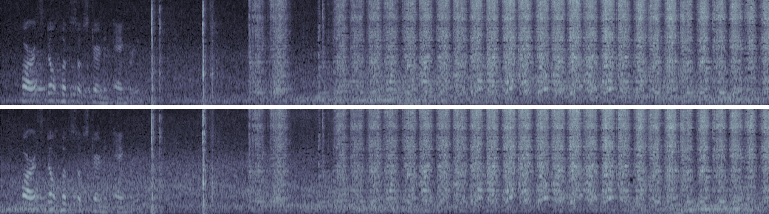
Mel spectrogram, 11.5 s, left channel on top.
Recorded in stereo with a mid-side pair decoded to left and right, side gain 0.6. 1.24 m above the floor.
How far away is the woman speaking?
About 7 m.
